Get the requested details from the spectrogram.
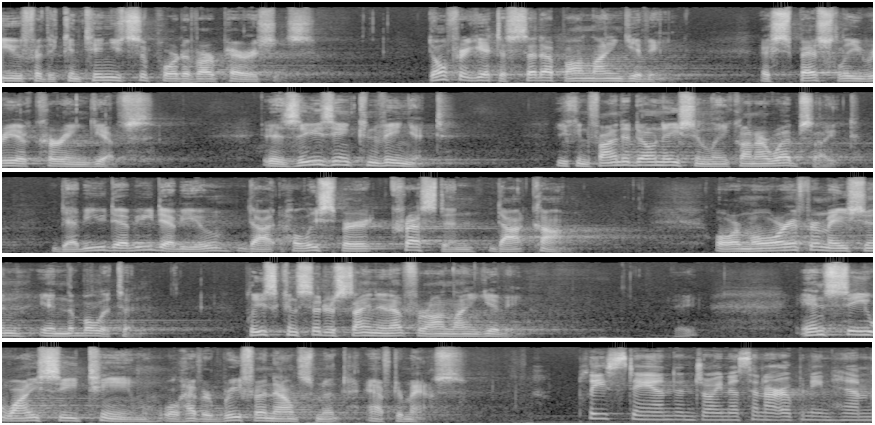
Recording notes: Mass from Holy Spirit Catholic Church in Creston Iowa.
